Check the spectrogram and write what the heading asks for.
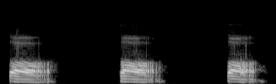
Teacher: Back of the tongue elevated, বেশিখানি মুখ open হতে পারবে না, মুখটা রাউন্ড হতে পারবে না। আমরা টাচ করব টাং দিয়ে বেশি পোর্শন, এন্ড হচ্ছে প্রেস করব। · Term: হেভি লেটার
